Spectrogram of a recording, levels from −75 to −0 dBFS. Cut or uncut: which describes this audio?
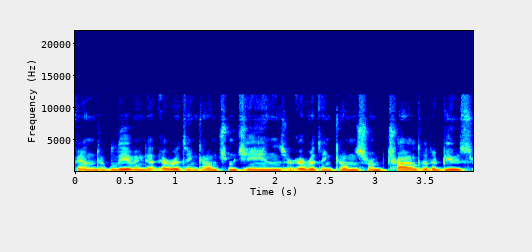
uncut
